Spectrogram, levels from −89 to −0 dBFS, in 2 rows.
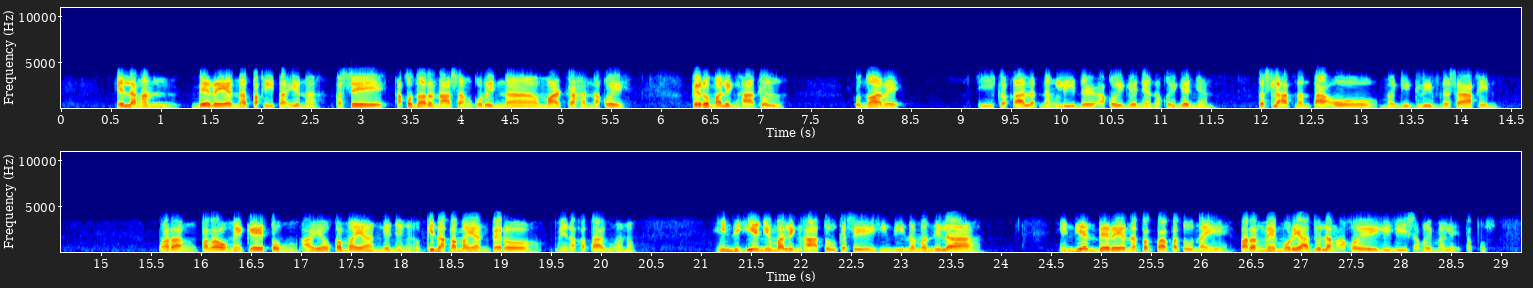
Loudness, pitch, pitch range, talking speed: -21 LUFS, 145 Hz, 130-170 Hz, 140 wpm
